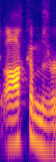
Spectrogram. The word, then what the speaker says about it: Occam: What's that theory that uh, the simplest explanation is is often the the correct Occam's razor? Is that what it's oh, called? I th- yeah, I think that's right. Is that how you say it, Occam? – Yeah, I think that's right.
